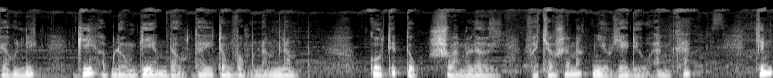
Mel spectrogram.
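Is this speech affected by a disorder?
No.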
